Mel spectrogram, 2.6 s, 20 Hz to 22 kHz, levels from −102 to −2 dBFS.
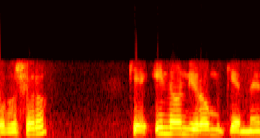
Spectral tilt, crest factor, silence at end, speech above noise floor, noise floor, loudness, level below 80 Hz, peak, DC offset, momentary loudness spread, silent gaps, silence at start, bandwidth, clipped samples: -10.5 dB/octave; 16 dB; 0 s; 45 dB; -71 dBFS; -27 LUFS; -74 dBFS; -12 dBFS; under 0.1%; 5 LU; none; 0 s; 3.7 kHz; under 0.1%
